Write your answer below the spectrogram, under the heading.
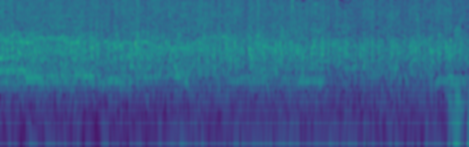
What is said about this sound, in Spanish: te mereces un aplauso.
